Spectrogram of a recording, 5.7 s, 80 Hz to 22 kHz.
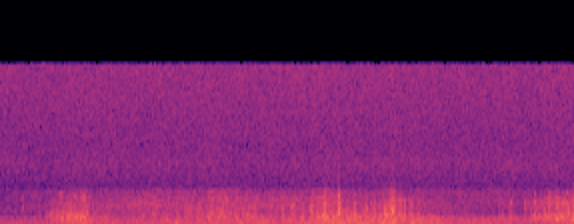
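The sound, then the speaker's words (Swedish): A steady, low engine rumble of armoured vehicles idles continuously at night on the palace square in Bucharest, Romania, with faint swells in the noise and no voices. “Det var bara pansarvagnens motorer som bröt tystnaden i natt på palatsplatsen i Bukarest där de blodiga striderna stod för 10 dagar sedan.”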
